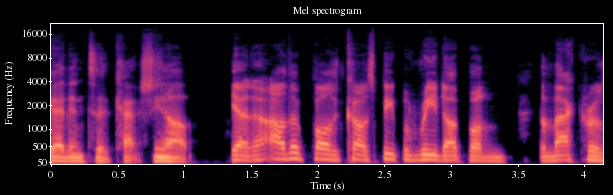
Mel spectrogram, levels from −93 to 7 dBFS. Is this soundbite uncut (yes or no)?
no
